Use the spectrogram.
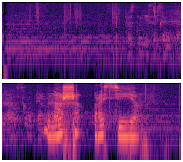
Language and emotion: Russian, neutral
